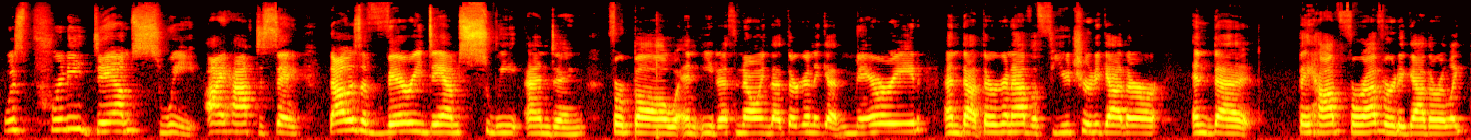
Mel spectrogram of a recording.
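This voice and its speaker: A woman giving casual fan commentary on a book, in a gushing, emphatic and informal manner. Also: a little high. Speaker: amateur book reader and reviewer. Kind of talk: read-aloud narration and casual fan commentary.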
